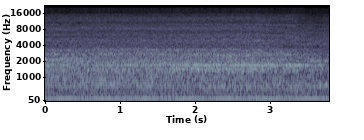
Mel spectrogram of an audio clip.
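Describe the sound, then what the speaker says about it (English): A heat-gun style dryer blows hot air over wet paint on a cup sign, producing a steady, fairly quiet whooshing hum with a faint tonal whine and no break throughout. "In fact, I'm about to pull out the Mac Daddy dryer."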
